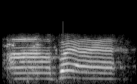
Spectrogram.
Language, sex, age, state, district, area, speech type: Malayalam, female, 30-45, Kerala, Kollam, rural, conversation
